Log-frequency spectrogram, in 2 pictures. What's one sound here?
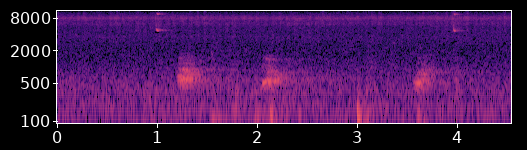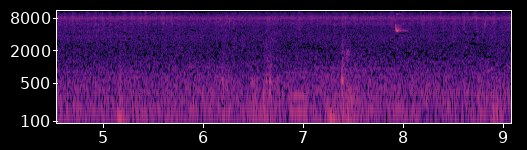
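Wind chimes tinkle softly now and then.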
